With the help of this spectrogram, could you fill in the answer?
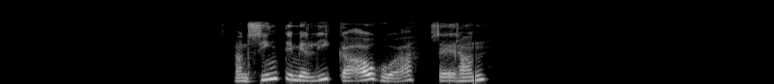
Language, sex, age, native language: Icelandic, male, 40-49, Icelandic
